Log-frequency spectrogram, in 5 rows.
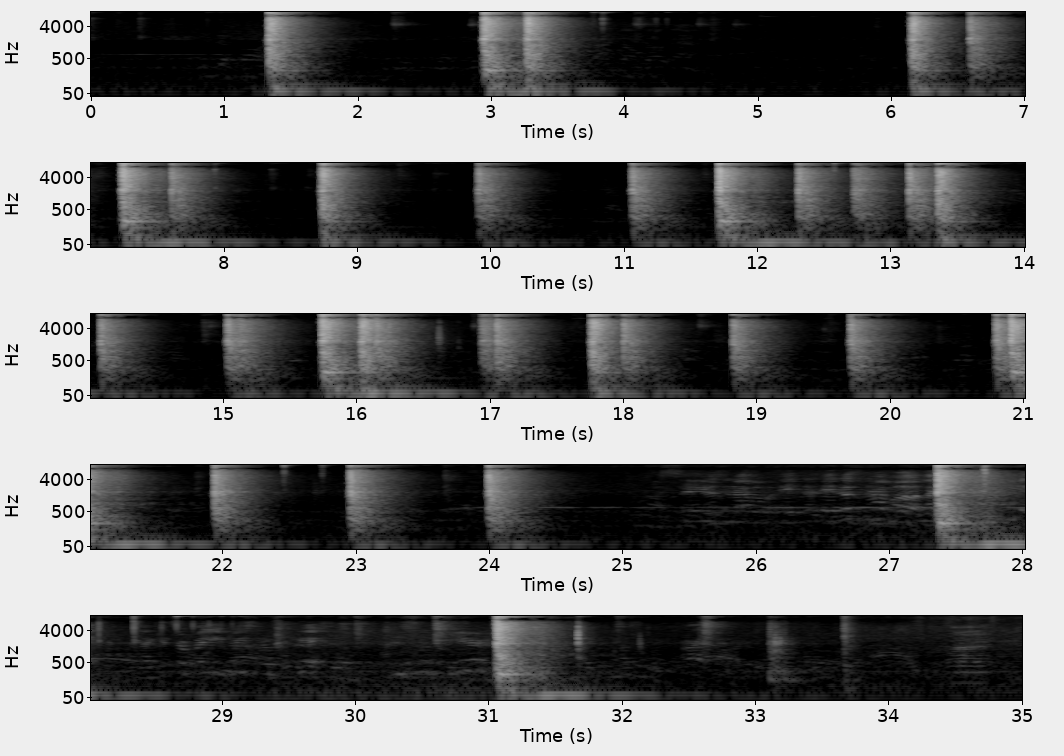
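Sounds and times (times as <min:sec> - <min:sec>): gunshots with echo: 0:03.0 - 0:03.8, 0:15.0 - 0:20.1, 0:20.8 - 0:22.4, 0:27.4 - 0:28.4, 0:31.0 - 0:32.1.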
